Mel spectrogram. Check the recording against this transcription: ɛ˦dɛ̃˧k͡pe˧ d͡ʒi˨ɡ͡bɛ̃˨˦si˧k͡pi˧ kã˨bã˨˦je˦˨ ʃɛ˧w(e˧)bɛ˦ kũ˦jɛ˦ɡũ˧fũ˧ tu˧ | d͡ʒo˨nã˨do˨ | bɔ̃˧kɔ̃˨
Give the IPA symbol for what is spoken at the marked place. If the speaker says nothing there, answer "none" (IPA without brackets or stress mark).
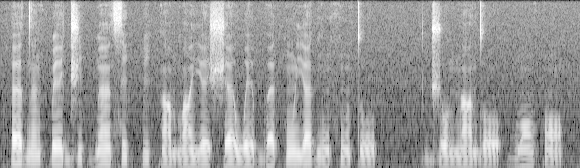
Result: e˧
